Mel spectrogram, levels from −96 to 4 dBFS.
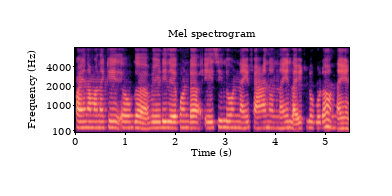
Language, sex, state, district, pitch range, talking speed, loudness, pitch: Telugu, female, Andhra Pradesh, Visakhapatnam, 200-215 Hz, 155 wpm, -15 LUFS, 210 Hz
